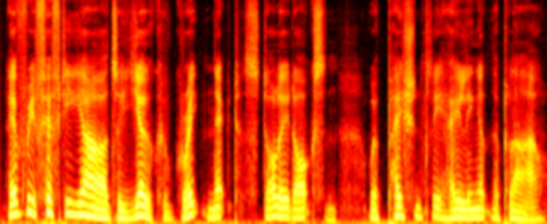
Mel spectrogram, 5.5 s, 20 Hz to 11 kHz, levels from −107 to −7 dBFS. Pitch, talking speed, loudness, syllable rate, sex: 125 Hz, 175 wpm, -20 LUFS, 5.2 syllables/s, male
